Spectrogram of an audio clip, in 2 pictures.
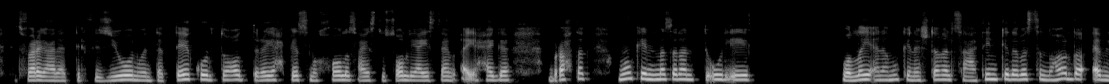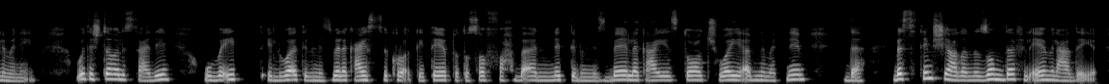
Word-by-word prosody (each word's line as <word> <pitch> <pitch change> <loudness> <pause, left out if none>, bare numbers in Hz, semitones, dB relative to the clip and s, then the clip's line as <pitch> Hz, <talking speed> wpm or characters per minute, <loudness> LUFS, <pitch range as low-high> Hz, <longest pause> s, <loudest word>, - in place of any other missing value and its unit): تتفرّج 190 +1 +2
على 180 -1 -1
التليفزيون 175 +4 0
وأنت 185 -2 -3
بتاكل، 220 +5 +2
تقعد 210 +1 -1
تريح 200 +2 0
جسمك 200 -2 -2
خالص، 200 +2 0
عايز 185 0 -4
تصلي، 190 +2 0
عايز 185 0 -1
تعمل 190 -2 -4
أي - - +2
حاجة 200 +1 -1 0.4
براحتك. 250 +3 -1 0.3
ممكن 255 -1 +4
مثلًا 235 -1 +3
تقول 230 0 +2
إيه 215 +1 +3 0.9
والله 210 +5 +4
أنا 205 0 -2
ممكن 210 -2 -2
أشتغل 215 +3 -1
ساعتين 195 +5 -1
كده 235 -1 +2
بس 235 0 +1
النهارده 235 +3 +1
قبل 200 -4 +3
ما 165 - -4
انام. 160 +7 -10 0.4
وتشتغل 245 -1 +3
الساعتين 220 0 0 0.3
وبقية 225 +5 +1 0.3
الوقت 205 +3 +2
بالنسبة 180 +3 -1
لك 200 -1 0
عايز 200 +1 +1
تقرأ 200 -2 -2
كتاب، 200 +3 0
تتصفح 190 +2 -5
بقى 190 0 +1
النت 190 +2 -2
بالنسبة 175 +4 0
لك، 205 -1 +2
عايز 195 +1 -2
تقعد 200 0 0
شويّة 200 +1 +2
قبل 195 -1 -1
ما 180 - -4
تنام 230 +2 +1 0.4
ده. 180 -2 -1 0.3
بس 245 +1 +4
تمشي 280 -2 +2
على 200 -3 +3
النظام 195 +5 +3
ده 235 +1 +4
في 235 -2 -9
الأيّام 210 +1 +1
العاديّة، 175 -4 -3
200 Hz, 160 wpm, -23 LUFS, 185-225 Hz, 0.9 s, ممكن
